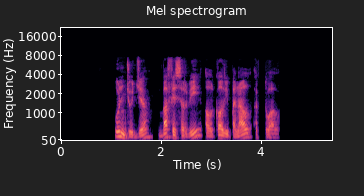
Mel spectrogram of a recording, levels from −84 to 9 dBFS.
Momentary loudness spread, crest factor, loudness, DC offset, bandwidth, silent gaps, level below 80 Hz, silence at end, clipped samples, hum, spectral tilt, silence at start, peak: 8 LU; 20 dB; -20 LUFS; under 0.1%; 7.8 kHz; 1.85-1.95 s, 3.98-4.07 s; -60 dBFS; 1.05 s; under 0.1%; none; -4.5 dB/octave; 1.1 s; -2 dBFS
